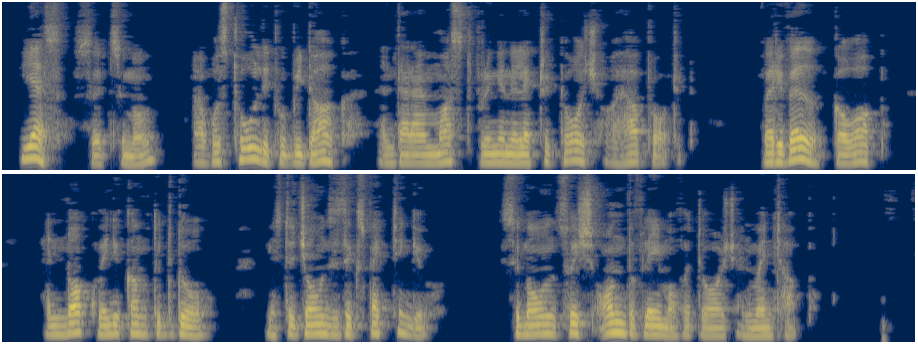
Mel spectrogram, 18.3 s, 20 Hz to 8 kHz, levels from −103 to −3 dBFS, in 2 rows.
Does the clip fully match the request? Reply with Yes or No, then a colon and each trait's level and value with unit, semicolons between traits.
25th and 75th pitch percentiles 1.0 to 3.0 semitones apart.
Yes: narrow, 2.6 semitones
